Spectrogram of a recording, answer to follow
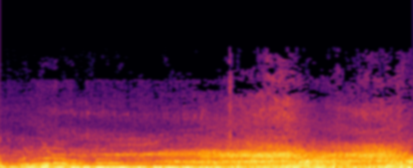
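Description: Highway traffic: a vehicle passing on the road, its tyre and engine noise swelling to a peak about three seconds in and then easing, over a steady low engine hum.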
